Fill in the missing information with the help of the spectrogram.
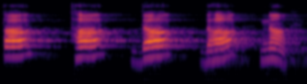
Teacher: आप बोल के देखेंगे, महसूस करेंगे हमारी जिह्वा दंत पे स्पर्श कर रही है। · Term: तावर्ग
